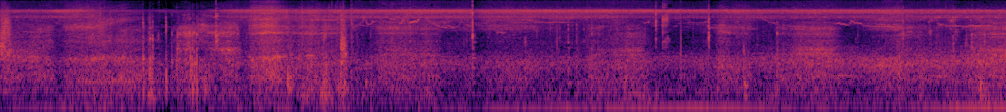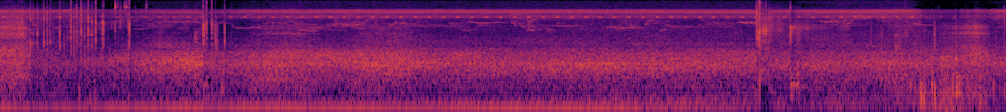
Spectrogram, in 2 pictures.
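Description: Outdoor ambience over open grassland: a steady drone of insects, with a low hum through the middle and a few faint clicks.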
